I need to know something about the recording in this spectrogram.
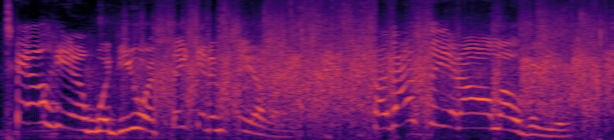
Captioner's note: audience clapping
